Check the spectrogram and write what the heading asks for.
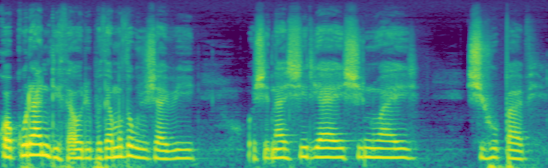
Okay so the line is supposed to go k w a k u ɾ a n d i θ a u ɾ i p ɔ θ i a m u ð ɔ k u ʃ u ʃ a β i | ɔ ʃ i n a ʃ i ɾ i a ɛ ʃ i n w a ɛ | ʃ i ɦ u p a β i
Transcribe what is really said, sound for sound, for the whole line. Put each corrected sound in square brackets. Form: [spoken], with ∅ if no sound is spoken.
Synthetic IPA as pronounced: k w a k u ɾ a n d i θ a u ɾ i p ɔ θ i a m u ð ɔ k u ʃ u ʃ a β i | ɔ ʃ i n a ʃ i ɾ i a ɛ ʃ i n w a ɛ | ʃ i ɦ u p a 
